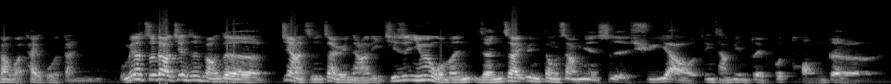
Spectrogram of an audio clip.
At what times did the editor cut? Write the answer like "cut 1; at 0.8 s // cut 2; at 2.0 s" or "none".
cut 1; at 1.1 s // cut 2; at 2.7 s

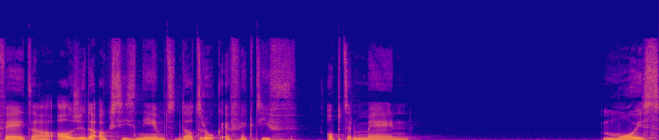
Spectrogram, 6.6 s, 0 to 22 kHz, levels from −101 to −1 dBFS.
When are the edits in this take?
none

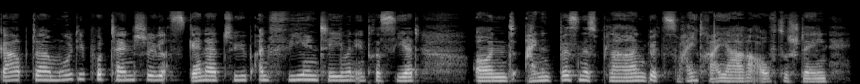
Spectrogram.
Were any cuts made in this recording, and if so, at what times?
cut 1; at 1.7 s // cut 2; at 6.5 s // cut 3; at 7.0 s

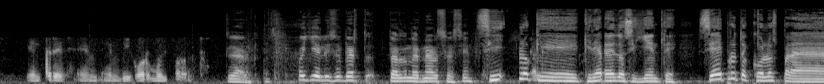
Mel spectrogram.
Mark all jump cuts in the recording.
cut 1; at 2.1 s // cut 2; at 5.2 s // cut 3; at 6.0 s

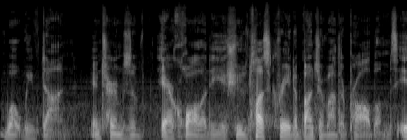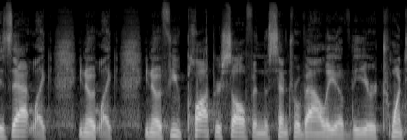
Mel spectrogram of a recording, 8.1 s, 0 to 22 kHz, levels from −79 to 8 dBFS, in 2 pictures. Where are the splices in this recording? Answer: cut 1; at 1.5 s // cut 2; at 2.5 s // cut 3; at 5.0 s

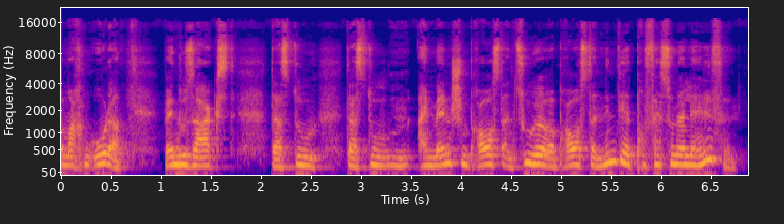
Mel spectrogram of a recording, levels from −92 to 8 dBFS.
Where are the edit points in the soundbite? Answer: none

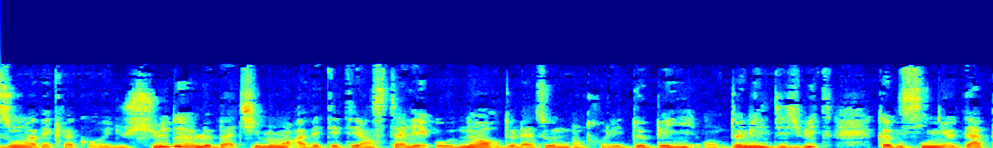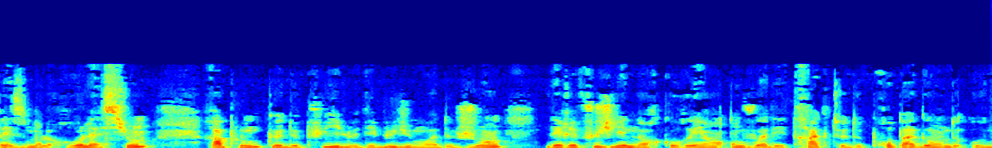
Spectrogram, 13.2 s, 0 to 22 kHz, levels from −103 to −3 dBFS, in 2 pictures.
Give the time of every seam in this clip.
cut 1; at 3.8 s // cut 2; at 6.9 s

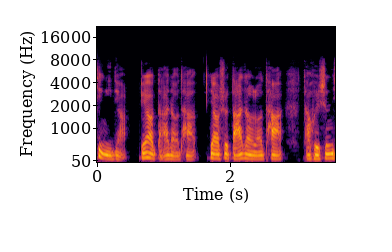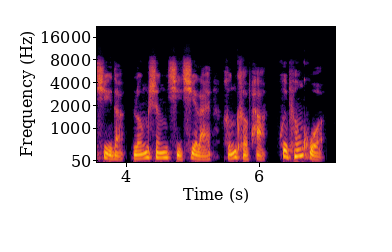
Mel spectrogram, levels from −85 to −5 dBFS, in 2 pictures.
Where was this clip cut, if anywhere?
cut 1; at 1.6 s // cut 2; at 4.0 s

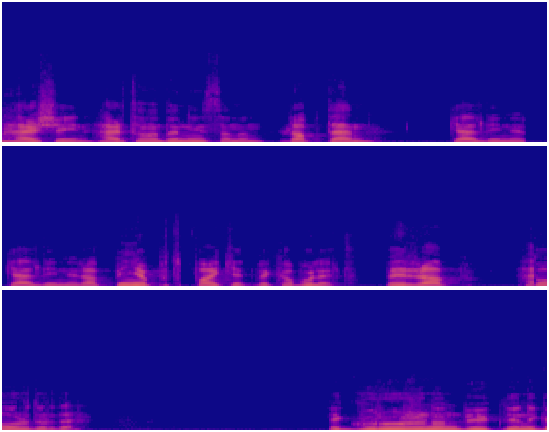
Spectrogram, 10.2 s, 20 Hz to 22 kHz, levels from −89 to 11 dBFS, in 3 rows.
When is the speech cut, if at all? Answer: cut 1; at 1.7 s // cut 2; at 3.3 s // cut 3; at 4.5 s // cut 4; at 5.7 s // cut 5; at 6.7 s

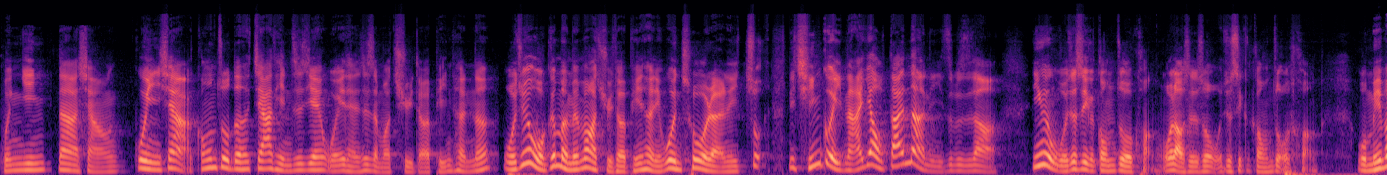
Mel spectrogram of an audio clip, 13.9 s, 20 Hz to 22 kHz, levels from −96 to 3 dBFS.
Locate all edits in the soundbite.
none

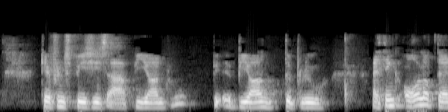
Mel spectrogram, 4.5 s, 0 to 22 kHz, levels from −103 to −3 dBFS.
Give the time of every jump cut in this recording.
none

